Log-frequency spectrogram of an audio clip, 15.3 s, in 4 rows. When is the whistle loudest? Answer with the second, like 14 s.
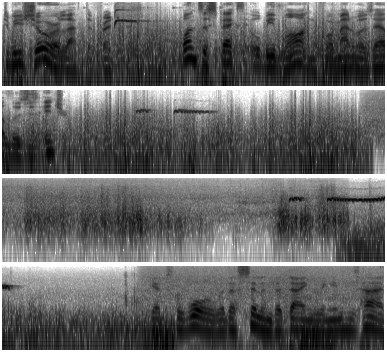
11 s.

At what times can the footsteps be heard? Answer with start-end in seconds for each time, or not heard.
not heard.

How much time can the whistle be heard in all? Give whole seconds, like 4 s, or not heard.
3 s.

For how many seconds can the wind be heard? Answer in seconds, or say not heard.
15 s.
